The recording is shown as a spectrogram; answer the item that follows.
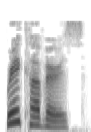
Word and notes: recovers: British English

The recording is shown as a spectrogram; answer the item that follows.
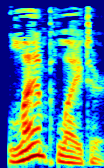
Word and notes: lamplighter: British English

